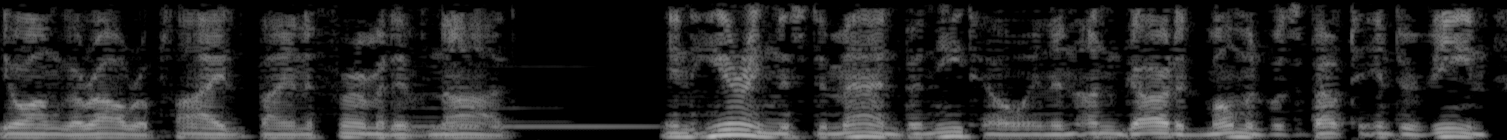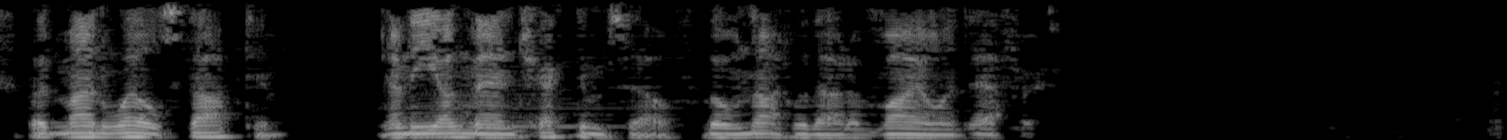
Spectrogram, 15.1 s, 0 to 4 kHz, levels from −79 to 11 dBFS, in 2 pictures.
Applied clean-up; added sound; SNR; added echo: classical method Wiener filter.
